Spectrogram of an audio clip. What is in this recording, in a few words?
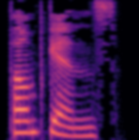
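"pumpkins", British English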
